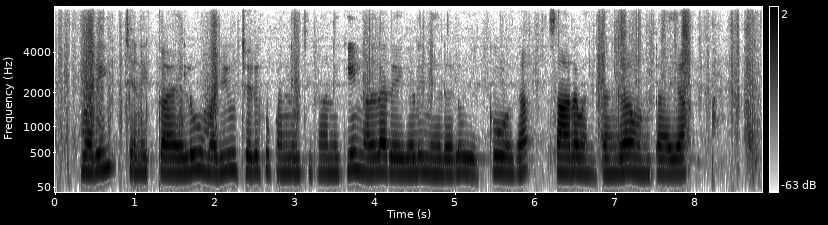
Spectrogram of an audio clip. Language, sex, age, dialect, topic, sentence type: Telugu, female, 18-24, Southern, agriculture, question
